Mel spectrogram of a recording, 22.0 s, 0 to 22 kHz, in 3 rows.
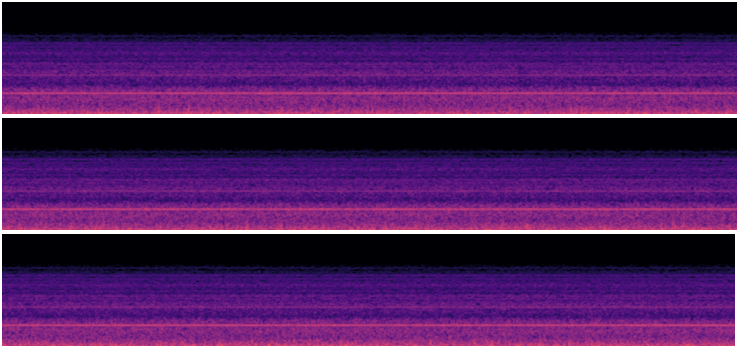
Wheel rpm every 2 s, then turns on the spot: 0, 0, 0, 0, 0, 0, 0, 0, 0, 0, 0.
none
